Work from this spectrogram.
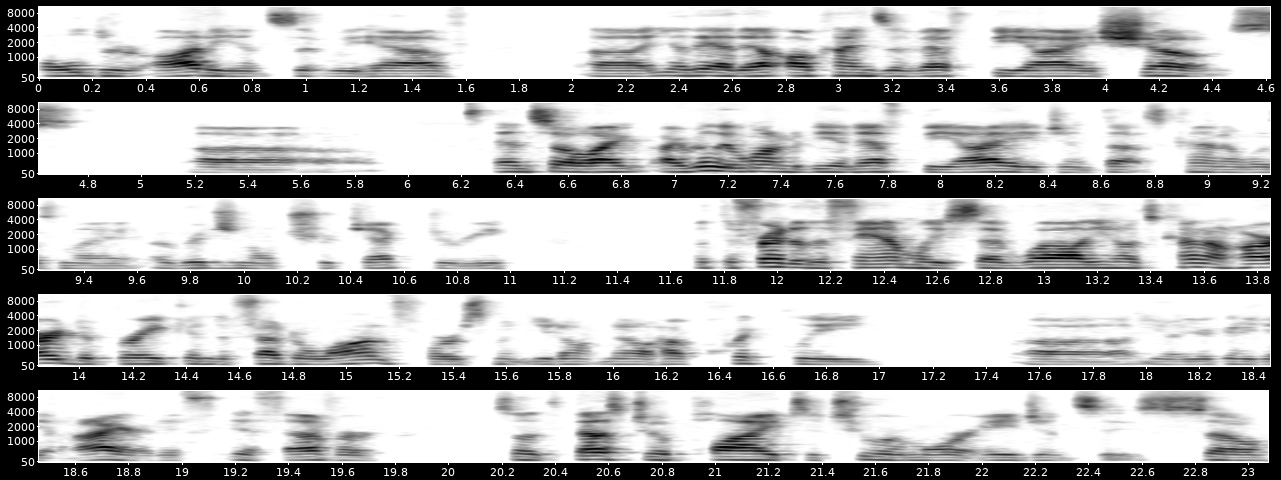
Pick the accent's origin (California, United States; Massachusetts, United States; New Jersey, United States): California, United States; San Jose; I was born and raised in San Jose, about 50 miles to the south of San Francisco.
